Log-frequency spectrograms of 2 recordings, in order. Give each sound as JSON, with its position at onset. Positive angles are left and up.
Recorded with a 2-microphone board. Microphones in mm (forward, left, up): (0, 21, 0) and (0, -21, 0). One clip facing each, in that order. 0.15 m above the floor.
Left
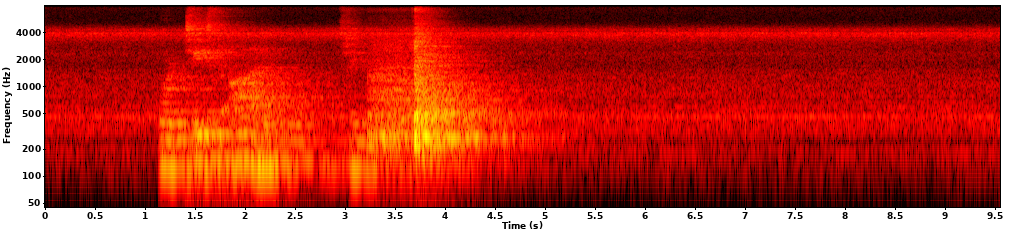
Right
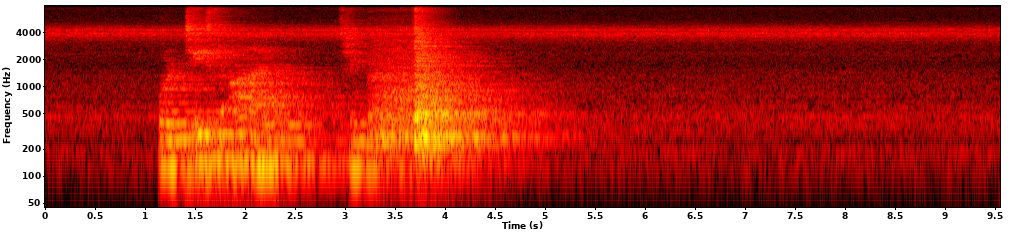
{"t": 1.1, "sound": "a man speaking", "side_deg": 0, "distance_m": 1.1}
{"t": 3.2, "sound": "a drawer", "side_deg": 45, "distance_m": 0.5}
